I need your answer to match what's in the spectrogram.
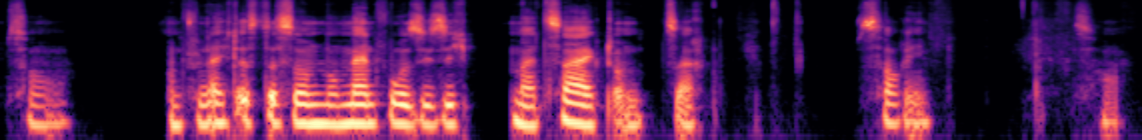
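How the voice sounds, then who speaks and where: A woman's voice: lowish voice, completely flat delivery, moderate pace, creaky, darkish tone. A woman hosting a song reaction, thinking aloud as she explains the lyrics line by line. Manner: thoughtful, reflective, with fillers. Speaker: reaction video host.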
